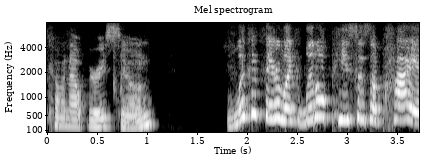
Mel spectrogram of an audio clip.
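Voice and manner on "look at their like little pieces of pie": excited. Real, not acted. Noticing the tiny pie pieces.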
